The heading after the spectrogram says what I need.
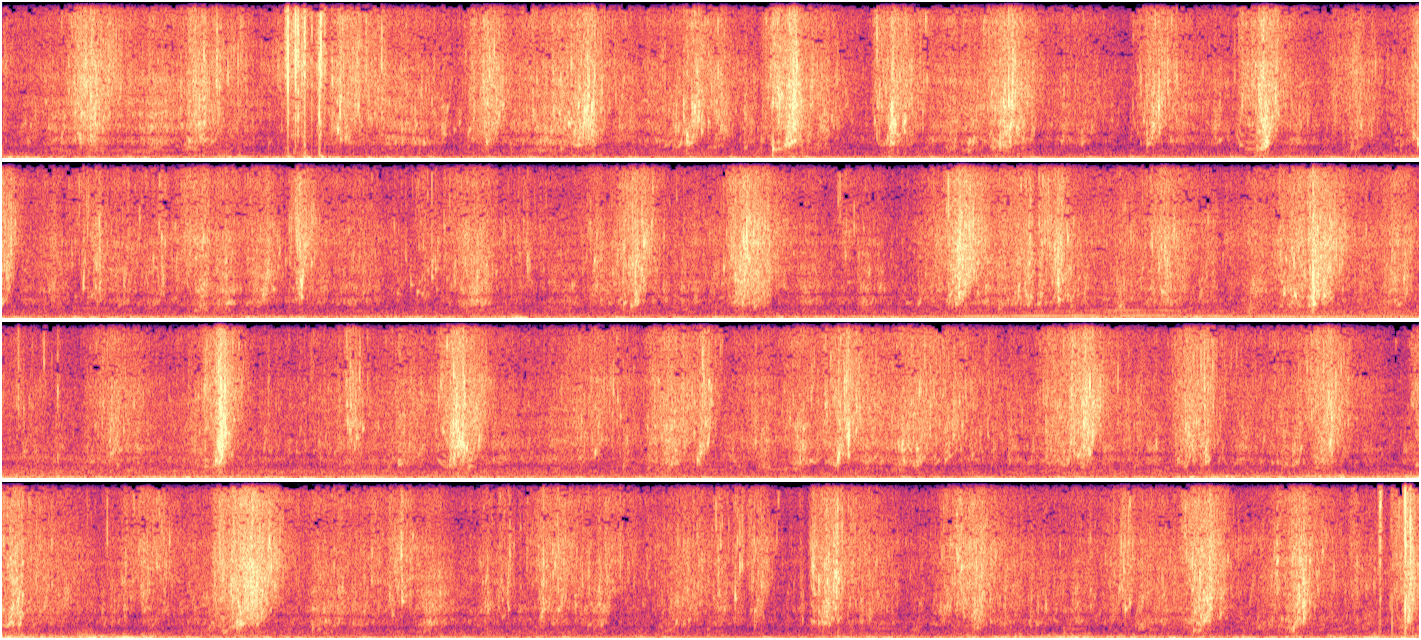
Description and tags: from selimiye in turkey, nice places, nice sounds...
